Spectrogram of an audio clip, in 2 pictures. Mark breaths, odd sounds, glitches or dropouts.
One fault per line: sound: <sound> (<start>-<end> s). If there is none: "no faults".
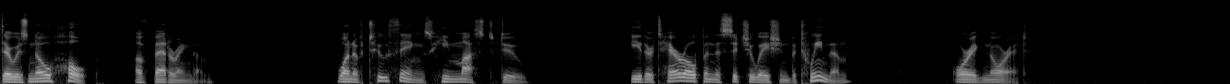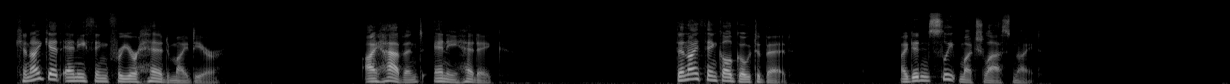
no faults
